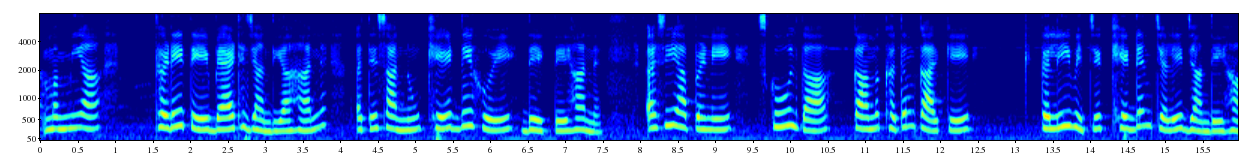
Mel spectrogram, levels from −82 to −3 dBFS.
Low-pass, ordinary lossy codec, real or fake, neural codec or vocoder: none; none; real; none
